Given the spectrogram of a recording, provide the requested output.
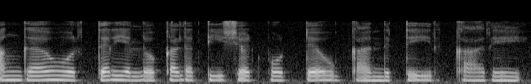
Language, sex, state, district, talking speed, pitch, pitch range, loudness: Tamil, female, Tamil Nadu, Nilgiris, 90 wpm, 190 Hz, 180-195 Hz, -19 LUFS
